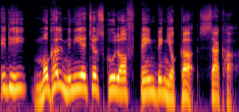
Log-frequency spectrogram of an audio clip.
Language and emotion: Telugu, neutral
